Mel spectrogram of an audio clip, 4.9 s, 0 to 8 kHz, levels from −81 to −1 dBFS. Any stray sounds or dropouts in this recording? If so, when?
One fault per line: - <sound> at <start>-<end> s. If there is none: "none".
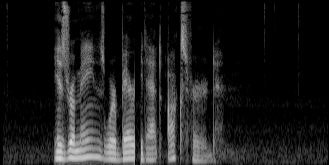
- dropout at 2.0-2.1 s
